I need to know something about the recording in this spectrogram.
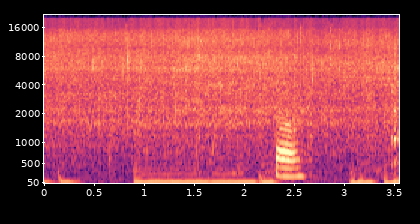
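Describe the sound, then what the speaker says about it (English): Chicken sears in a hot pan with a constant loud sizzling hiss, a brief burst of stronger crackle midway, and a low background hum, with a single short spoken word near the start. "And then we are going to add in our chicken. We're going to pan sear that for about 3 minutes per side."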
